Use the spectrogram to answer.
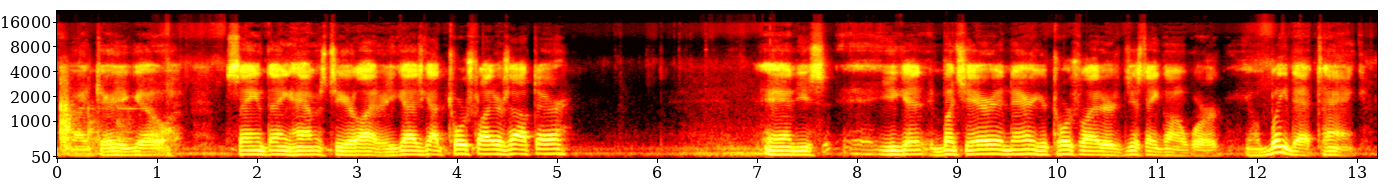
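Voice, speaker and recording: A man with a deep voice chatting casually and in a folksy, colloquial way as he hosts a hands-on demonstration of lighter repair. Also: measured pace. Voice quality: gravelly. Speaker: host of a lighter repair livestream.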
